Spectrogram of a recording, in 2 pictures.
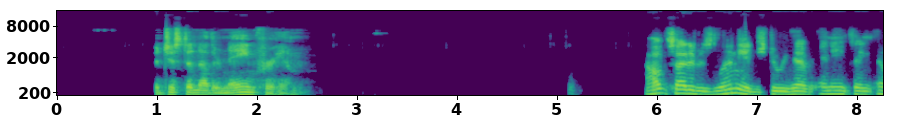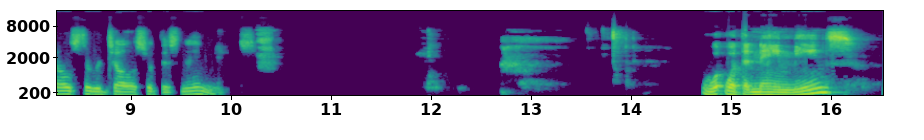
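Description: An older man speaks calmly over an online call, in bursts with pauses.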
